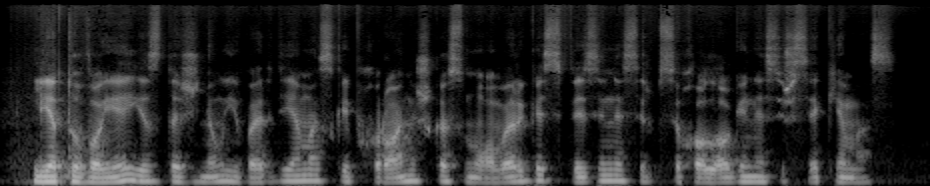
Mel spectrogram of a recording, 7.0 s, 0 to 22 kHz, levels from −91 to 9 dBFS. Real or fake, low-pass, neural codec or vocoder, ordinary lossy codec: fake; 19.8 kHz; autoencoder, 48 kHz, 128 numbers a frame, DAC-VAE, trained on Japanese speech; MP3, 96 kbps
